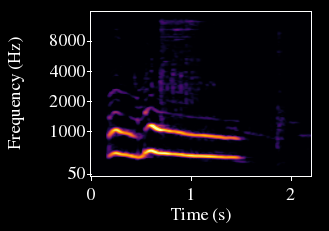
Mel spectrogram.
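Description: A high falsetto voice wailing "Oh nooo!" in imitation of Mr. Bill's cry: a short first syllable, then a long held note that slowly sinks in pitch.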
